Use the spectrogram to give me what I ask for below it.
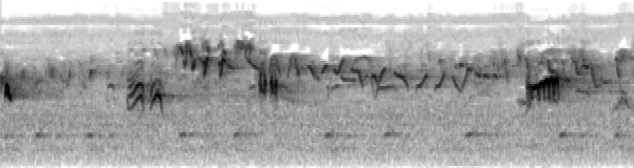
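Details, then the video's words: Bird in song delivering a continuous run of rapid, varied chirps and squeaky slurred whistles, with a louder, sharper burst near the end; a soft low hum runs underneath. "Singing bird"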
